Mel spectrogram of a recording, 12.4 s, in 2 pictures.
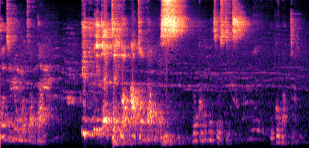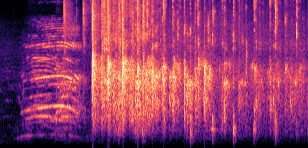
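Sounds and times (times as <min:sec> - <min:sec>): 
speech: 0:00.0 - 0:06.0
audience clapping: 0:07.8 - 0:12.3.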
